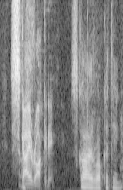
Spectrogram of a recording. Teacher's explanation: with the accent at the very beginning of the word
